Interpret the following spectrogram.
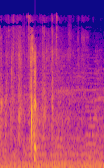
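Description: Faint background music, with one short, sharp spoken command about half a second in.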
